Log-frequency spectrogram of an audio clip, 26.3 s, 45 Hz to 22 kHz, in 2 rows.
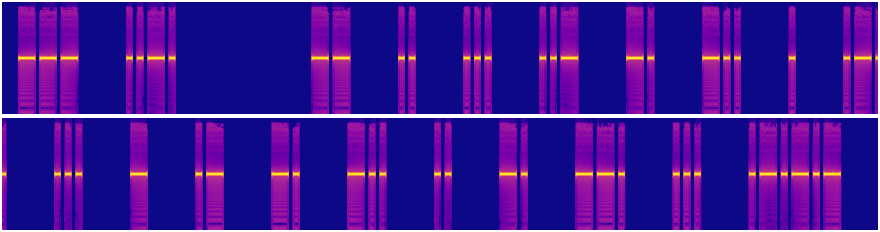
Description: Morse code, heard as a keyed tone, about 15 wpm, spaced as for 8 wpm, 1000 Hz. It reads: OF MISUNDERSTANDINGS.
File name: qotdfiles / 8wpm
